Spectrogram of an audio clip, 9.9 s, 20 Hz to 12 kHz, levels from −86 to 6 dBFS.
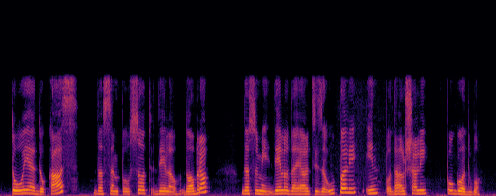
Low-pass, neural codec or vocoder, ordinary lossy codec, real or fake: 7.2 kHz; codec, 16 kHz, 4 kbps, X-Codec, HuBERT features, trained on general audio; none; fake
